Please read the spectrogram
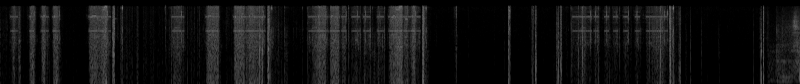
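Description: Cotton fabric and wallet pieces being handled and worked at a sewing machine: irregular soft rustles, taps and small clicks coming and going in short clusters.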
